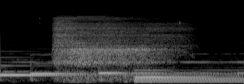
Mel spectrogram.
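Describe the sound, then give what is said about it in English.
A slow, deep breath drawn in during a guided breathing exercise: a steady airy hiss lasting about one and a half seconds over a soft, sustained musical drone. “Again, breathe in slowly.”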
